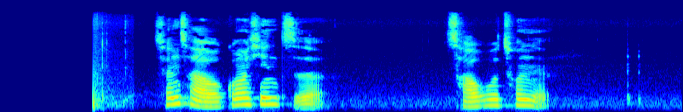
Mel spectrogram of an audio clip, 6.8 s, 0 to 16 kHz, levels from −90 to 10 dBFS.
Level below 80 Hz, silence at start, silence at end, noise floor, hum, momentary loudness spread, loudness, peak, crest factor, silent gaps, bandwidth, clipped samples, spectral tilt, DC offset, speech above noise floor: -70 dBFS; 0.95 s; 0.55 s; -65 dBFS; none; 18 LU; -28 LUFS; -8 dBFS; 22 dB; none; 11.5 kHz; under 0.1%; -4.5 dB/octave; under 0.1%; 37 dB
